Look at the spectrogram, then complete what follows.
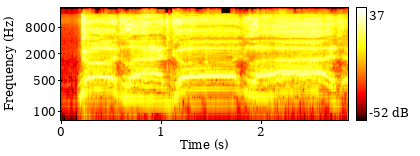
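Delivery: put-on high, loud old sea captain shout.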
